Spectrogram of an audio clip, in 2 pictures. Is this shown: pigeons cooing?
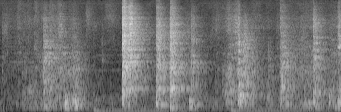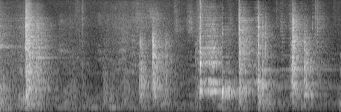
no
